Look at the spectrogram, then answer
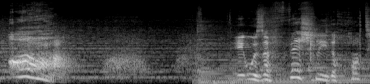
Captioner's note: puffing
